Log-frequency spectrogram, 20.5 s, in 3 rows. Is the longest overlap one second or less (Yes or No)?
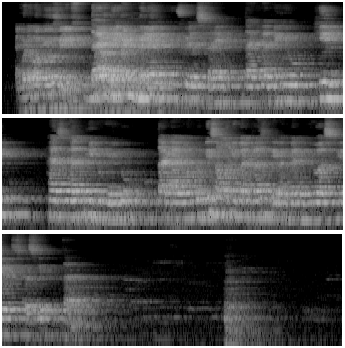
No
